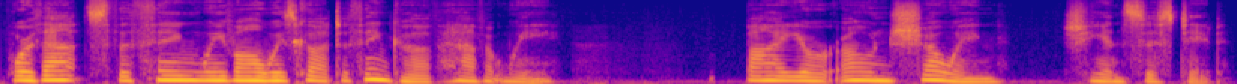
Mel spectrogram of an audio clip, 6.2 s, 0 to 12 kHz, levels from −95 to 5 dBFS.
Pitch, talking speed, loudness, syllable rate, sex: 150 Hz, 155 wpm, -17 LUFS, 4.8 syllables/s, female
